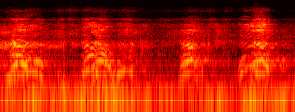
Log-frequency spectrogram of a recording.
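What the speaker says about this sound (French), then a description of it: "Ah, il y a des chiens, Saiko il va courir." Dogs barking, a few short yelping barks in quick bursts at close range, with no talk over them.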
